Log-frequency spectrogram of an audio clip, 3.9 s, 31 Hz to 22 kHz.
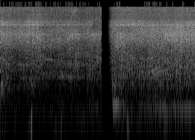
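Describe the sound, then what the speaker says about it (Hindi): Chicken meat frying in a pan for chicken vegetable soup: a steady, close sizzling hiss that drops out briefly midway, then resumes just as loud. "दो 3 मिनट फ्राई करेंगे ताकि इसकी स्मेल खत्म हो जाए।"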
